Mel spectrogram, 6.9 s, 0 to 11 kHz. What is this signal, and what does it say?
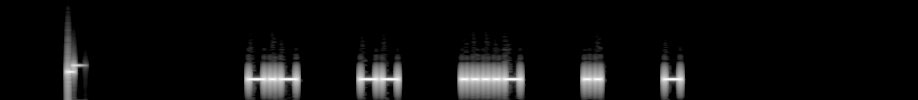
Morse code, heard as a keyed tone, about 31 wpm, spaced as for 14 wpm, 700 Hz. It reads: KM4IT
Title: USA Call Signs - 5 Characters - 4x Character Spacing - 30wpm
